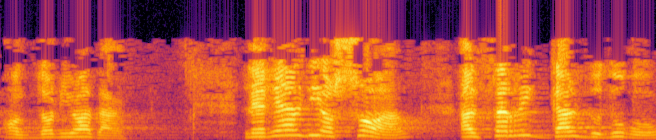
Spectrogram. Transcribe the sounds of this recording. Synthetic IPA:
o̞nd̪o̞ɾio̞aða | le̞ɣ̞e̞ald̪io̞so̞aː | lt͡se̞rikɡald̪uðuɣu

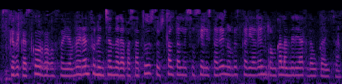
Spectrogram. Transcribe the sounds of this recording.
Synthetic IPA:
e̥ske̞rikasko̞ːɾβeɣ̞oso̞jawnae̞ɾant͡sune̞nt͡ʃand̪aɾapasat̪use̞wskalt̪ald̪e̞so̞sialist̪aɾe̞no̞ɾðe̞skaɾiaɾe̞nro̞ŋkaland̪e̞ɾe̞akd̪awkaisa

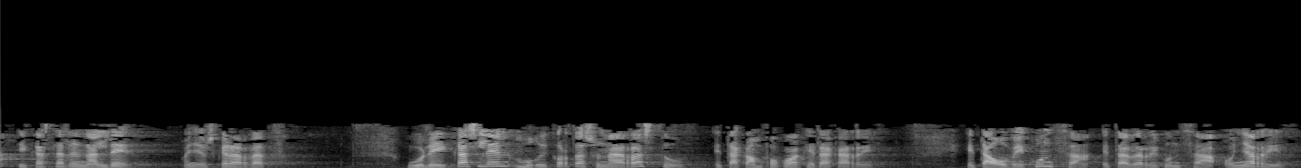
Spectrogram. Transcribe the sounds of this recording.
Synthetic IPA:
ikasle̞aɾe̞nald̪e̞βaɲaewskeɾaɾβat͡s | ɡuɾe̞ikazle̞ːmmuɣ̞iko̞ɾt̪asunaerast̪ue̞t̪akampo̞ko̞ake̞ɾaka̰rḭ | e̞t̪ao̞β̞e̞kunt͡sae̞t̪aβ̞e̞rikunt͡sa̰ʔo̞ɲari

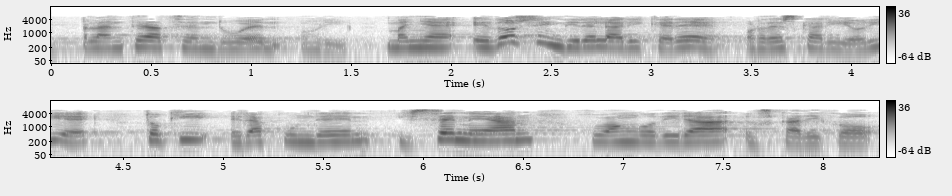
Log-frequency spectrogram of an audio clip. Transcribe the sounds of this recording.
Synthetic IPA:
plant̪e̞at͡se̞nd̪ue̞no̞ɾi | βaɲae̞ðo̞sejnd̪iɾe̞laɾike̞ɾe̞o̞ɾð̞e̞skaɾio̞ɾie̞kt̪o̞kie̞ɾakund̪e̞ːnise̞ne̞anʝoaŋɡo̞ð̞iɾae̞wskaðiko̞

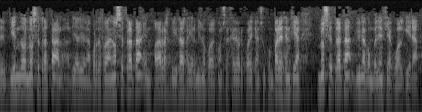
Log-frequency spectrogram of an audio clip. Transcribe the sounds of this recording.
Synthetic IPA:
bje̞nd̪o̞no̞se̞t̪ɾat̪aaðiaðeojenapo̞ɾt̪efonaeno̞se̞t̪ɾat̪aʔempalaβɾasut̪iliθaðasajeɾmizmo̞po̞ɾe̞lko̞nse̞xe̞ɾoɾko̞ɾekaensuko̞mpaɾe̞θe̞n̟θja | no̞se̞t̪ɾat̪aðeunako̞mpe̞t̪e̞n̟θjakwalkje̞ɾa̰

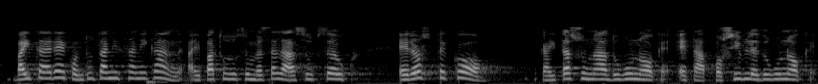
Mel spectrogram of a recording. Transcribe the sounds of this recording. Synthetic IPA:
bajt̪ae̞ɾe̞ko̞nt̪ut̪anisanikana̰jpat̪uð̞usumbe̞salasukse̞wk | e̞ɾo̞st̪e̞ko̞ | ɡajt̪asunaðuɣ̞uno̞ke̞t̪apo̞siβ̞le̞ðuɣ̞uno̞k

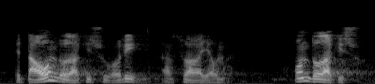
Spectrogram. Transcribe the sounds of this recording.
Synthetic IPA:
e̞t̪ao̞nd̪o̞ð̞akisuo̞ɾia̰ɾt͡soaɣajawna̰ | o̞nd̪o̞ðakisu̥

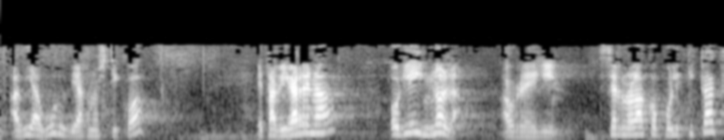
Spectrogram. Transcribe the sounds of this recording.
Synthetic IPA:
a̰ðiaβuɾuðiaɣno̞st̪iko̞a | e̞t̪aβ̞iɣ̞are̞na | o̞ɾie̞jno̞la̰ | a̰wre̞ːɣin | se̞rno̞lako̞po̞lit̪ikak

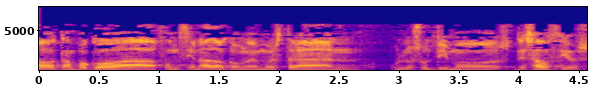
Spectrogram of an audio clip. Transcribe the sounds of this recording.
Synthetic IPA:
ot̪ampo̞koafun̟θjo̞nað̞o̞ko̞moðe̞mwe̞st̪ɾan | lo̞sult̪imo̞zðe̞sawθjo̞s

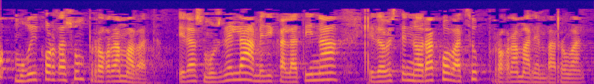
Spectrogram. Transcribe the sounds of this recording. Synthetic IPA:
muɣ̞iko̞ɾt̪asumpɾo̞ɣ̞ɾamaβat̪ | e̞ɾazmuzðe̞laːme̞ɾikalat̪inae̞ðo̞β̞e̞st̪e̞no̞ɾako̞βat͡suk̚pɾo̞̰ɣ̞ɾamaɾe̞mbaruan

